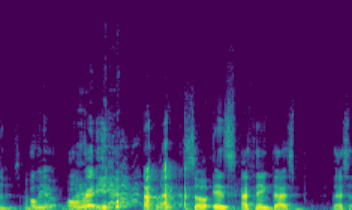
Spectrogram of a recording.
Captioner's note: laughs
